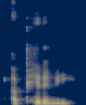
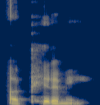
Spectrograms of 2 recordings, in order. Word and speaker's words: epitome: word is epitome epitome the first syllable is uh like cup and up a p use the I sound like this is a a a the t is between vowels so it's pronounced with with a d a fast d a a again we have the short uh sound like cup and up AA a me like me using the long e sound aamy epitome when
